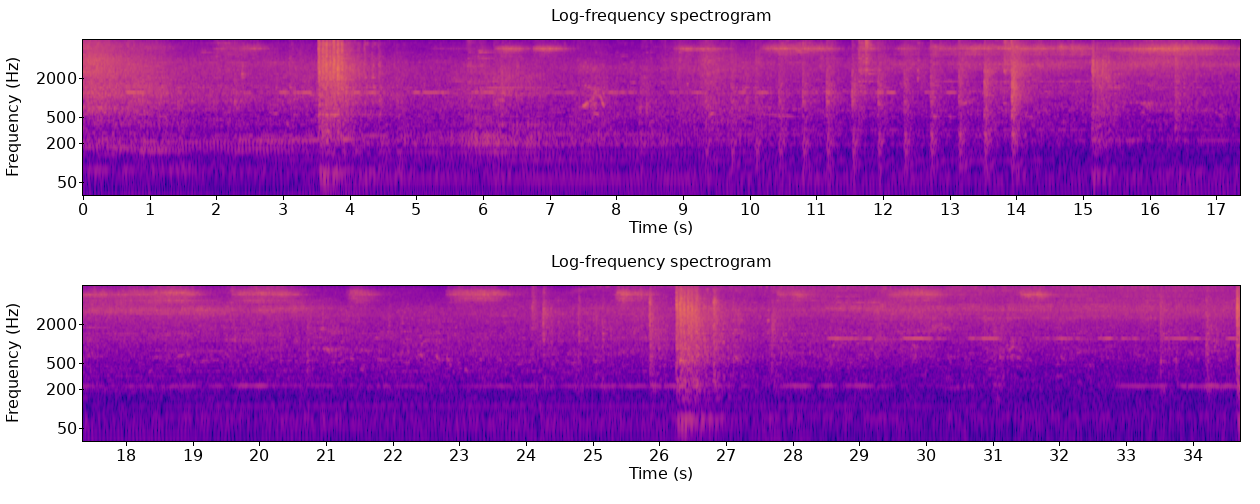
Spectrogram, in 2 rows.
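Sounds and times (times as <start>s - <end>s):
construction site ambience: 0.0s - 34.7s.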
